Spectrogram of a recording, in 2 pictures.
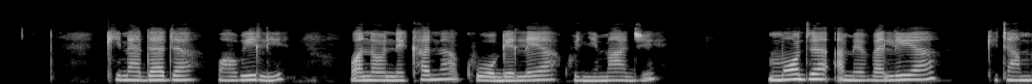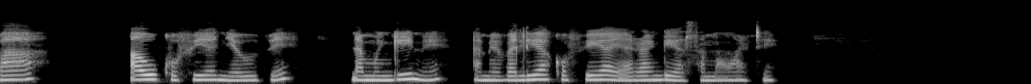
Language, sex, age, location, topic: Swahili, female, 25-35, Nairobi, education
